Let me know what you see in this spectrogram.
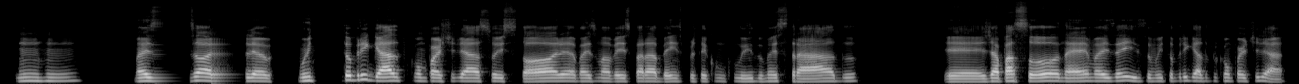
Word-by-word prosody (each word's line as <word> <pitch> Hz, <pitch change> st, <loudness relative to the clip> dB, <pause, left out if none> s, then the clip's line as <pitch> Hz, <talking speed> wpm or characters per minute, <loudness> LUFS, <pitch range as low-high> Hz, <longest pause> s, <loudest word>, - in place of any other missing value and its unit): Uhum. 165 Hz, +1 st, -6 dB, 0.5 s
Mas 155 Hz, -1 st, +2 dB, 0.3 s
olha, 155 Hz, -4 st, +3 dB, 0.6 s
muito 170 Hz, +2 st, 0 dB, 0.3 s
obrigado 185 Hz, -6 st, +5 dB
por -, -, -37 dB
compartilhar 155 Hz, -1 st, -1 dB
a -, -, +2 dB
sua 150 Hz, +1 st, -4 dB
história, 150 Hz, +1 st, +2 dB
mais 150 Hz, 0 st, -3 dB
uma 150 Hz, -1 st, -2 dB
vez 145 Hz, 0 st, -2 dB
parabéns 145 Hz, -1 st, -1 dB
por 145 Hz, +1 st, -11 dB
ter 145 Hz, +1 st, -5 dB
concluído 145 Hz, 0 st, -8 dB
o -, -, -6 dB
mestrado. 145 Hz, +1 st, 0 dB, 0.8 s
Eh, 130 Hz, 0 st, 0 dB
já 150 Hz, +2 st, +4 dB
passou, 160 Hz, +1 st, +4 dB
né, 150 Hz, +1 st, +2 dB
mas 160 Hz, -1 st, 0 dB
é 170 Hz, +1 st, +1 dB
isso, 160 Hz, -4 st, -2 dB
muito 150 Hz, +1 st, -8 dB
obrigado 160 Hz, -1 st, -4 dB
por 160 Hz, -, -20 dB
compartilhar. 155 Hz, -4 st, -4 dB
155 Hz, 140 wpm, -22 LUFS, 145-160 Hz, 0.8 s, obrigado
